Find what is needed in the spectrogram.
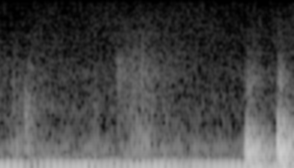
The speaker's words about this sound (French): on a frappé à la porte.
